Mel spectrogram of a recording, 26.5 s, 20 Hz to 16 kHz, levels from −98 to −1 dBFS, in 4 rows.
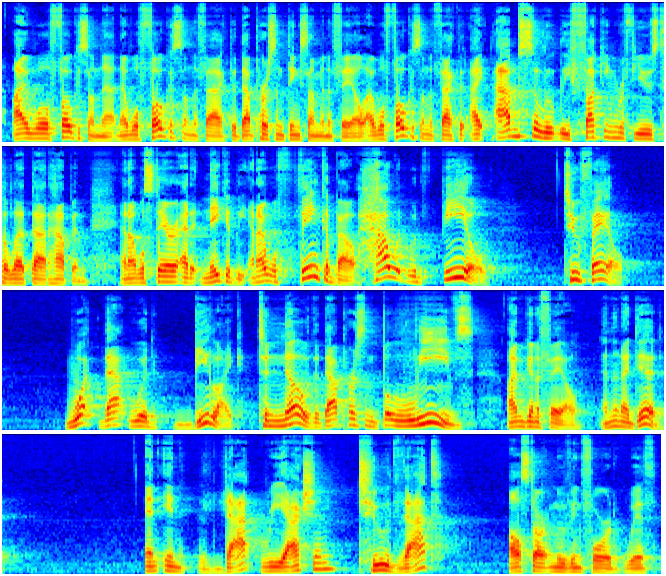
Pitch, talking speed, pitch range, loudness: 120 Hz, 190 wpm, 105-150 Hz, -19 LUFS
